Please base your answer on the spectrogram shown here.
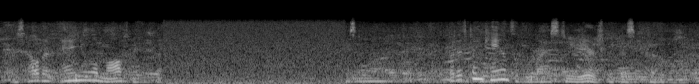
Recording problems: high frequencies cut off; noticeable; nothing above 8 kHz
murmuring crowd; loud; throughout; 5 dB below the speech
audio cutting out; at 1.5 s for 2 s

